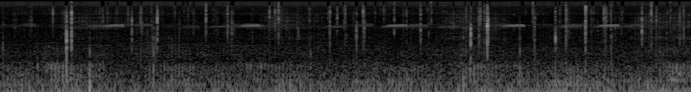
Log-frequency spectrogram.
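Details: Sleeping cats purring in a relaxing fireplace and spring garden soundscape: a soft, low, constant purring rumble beneath frequent crisp crackles from the fire and short, high chirping insect notes repeated roughly every second.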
